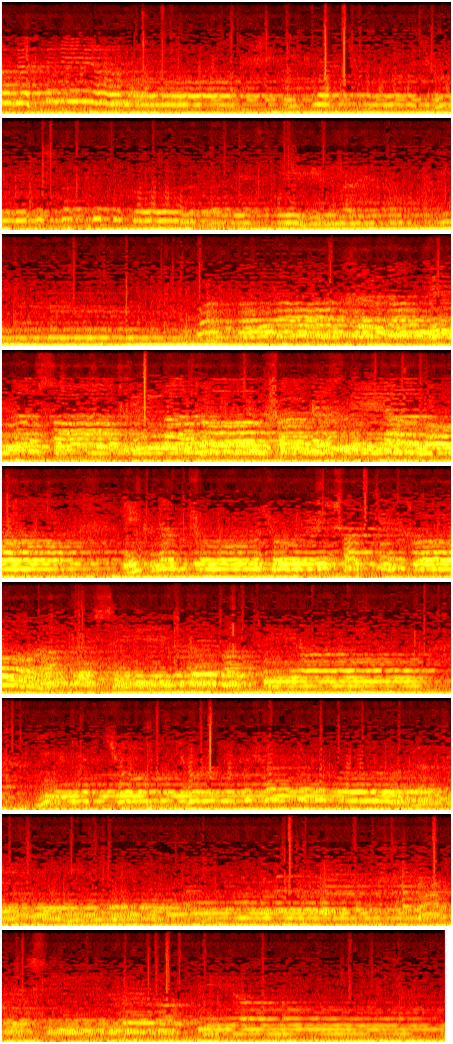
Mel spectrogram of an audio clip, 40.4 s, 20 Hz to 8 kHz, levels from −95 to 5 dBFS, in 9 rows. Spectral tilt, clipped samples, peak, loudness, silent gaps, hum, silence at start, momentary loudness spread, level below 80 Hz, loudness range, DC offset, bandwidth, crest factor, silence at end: -9 dB/octave; under 0.1%; -2 dBFS; -23 LUFS; none; none; 0 s; 13 LU; -32 dBFS; 11 LU; under 0.1%; 6.6 kHz; 14 dB; 0 s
